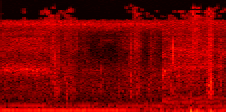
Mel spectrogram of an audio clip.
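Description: Footsteps on grass, a few soft steps about half a second apart, with a heavier thump near the end. A low steady hum underneath fades out about two-thirds of the way through.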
